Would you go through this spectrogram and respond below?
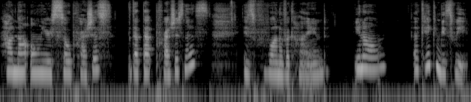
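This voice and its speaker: Woman acting a gushing, high-pitched yandere snow-spirit wife. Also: mellow. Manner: gushing, cooing, dramatic emphasis on endearments. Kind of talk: romantic roleplay audio drama, intimate monologue to a listener.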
